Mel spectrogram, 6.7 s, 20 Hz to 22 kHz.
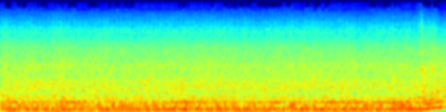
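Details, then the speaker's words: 1973 Triumph TR6 first start after 2-year restoration, ignition being retarded: uneven, lumpy drone with faint tapping, dip near end; owner hears valves clicking, plans valve adjustment, suspects carbs need tuning and fuel starvation, possibly clogged filter. "the other thing is the vows I can hear them clicking so I'm going to make sure I'm going to jab the vows tomorrow too to make sure they are ok what else the carbs obviously need tuning"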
